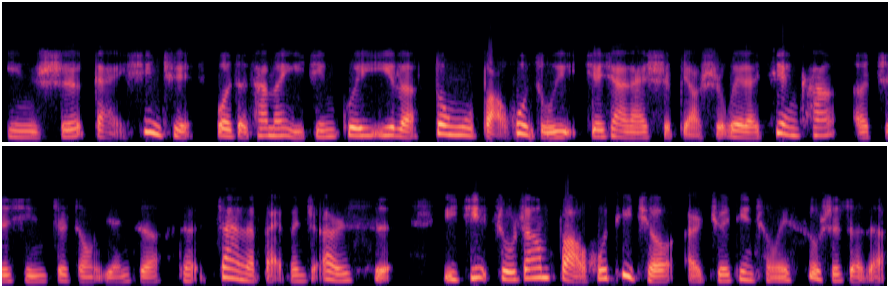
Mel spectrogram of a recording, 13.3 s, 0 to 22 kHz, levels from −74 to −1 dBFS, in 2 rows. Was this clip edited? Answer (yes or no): yes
